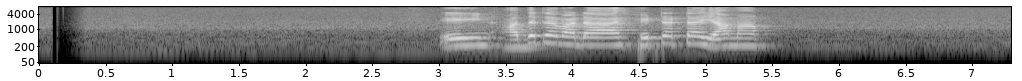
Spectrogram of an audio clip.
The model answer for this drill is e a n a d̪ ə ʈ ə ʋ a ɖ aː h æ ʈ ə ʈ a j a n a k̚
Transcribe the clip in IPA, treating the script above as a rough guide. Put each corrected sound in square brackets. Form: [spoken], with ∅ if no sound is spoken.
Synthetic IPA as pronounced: e [i] n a d̪ ə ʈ ə ʋ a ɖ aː h [e] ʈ ə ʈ [ə] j a [m] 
